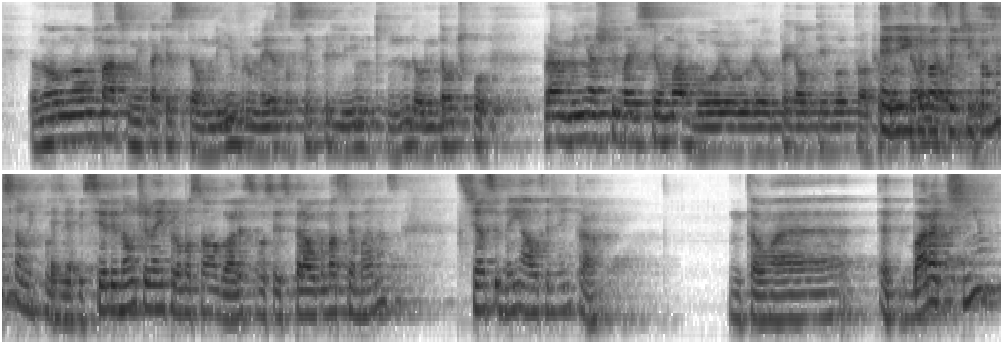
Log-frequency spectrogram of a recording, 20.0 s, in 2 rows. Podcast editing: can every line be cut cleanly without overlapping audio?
No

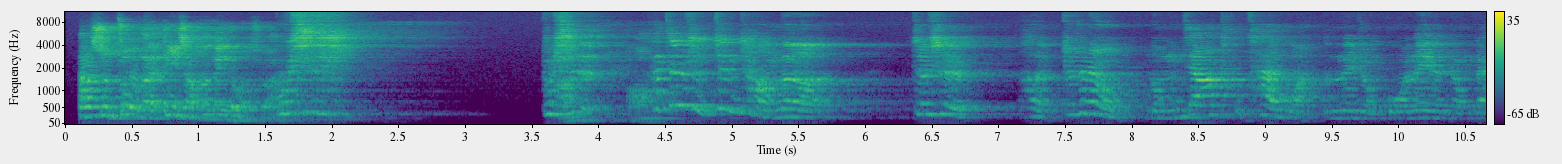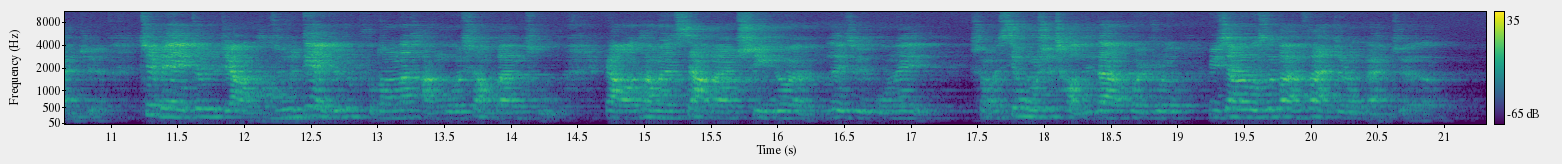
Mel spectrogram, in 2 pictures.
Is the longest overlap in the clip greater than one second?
No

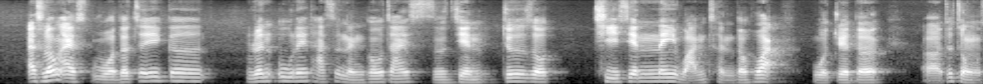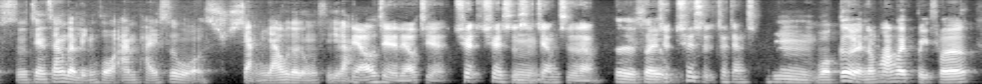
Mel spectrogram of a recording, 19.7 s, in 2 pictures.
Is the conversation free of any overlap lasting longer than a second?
Yes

